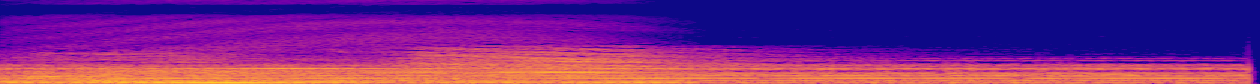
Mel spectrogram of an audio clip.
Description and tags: a dark ambient sound, heading to a soundscape.
ambient, dark, space, voice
